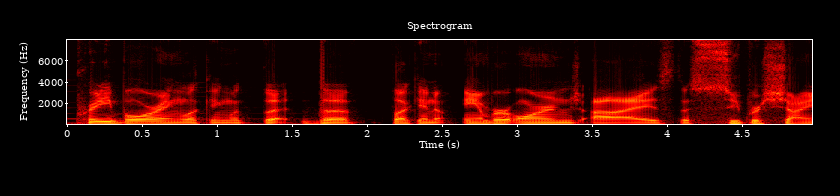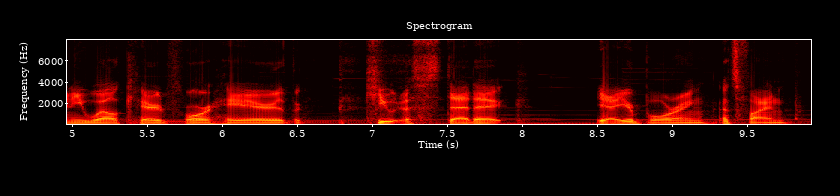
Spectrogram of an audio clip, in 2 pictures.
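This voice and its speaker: A man's voice: fairly low pitch, fairly even intonation, unhurried, a bit bright. A man giving casual gaming commentary as a co-host, teasing, sarcastic and sweary. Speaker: let's play co-host. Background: game music.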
